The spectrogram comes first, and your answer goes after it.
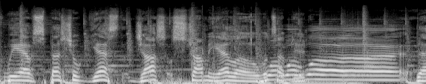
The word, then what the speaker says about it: Stramiello: I don't think I've ever in my entire adult life corrected someone on my name because there's Stramiello, with almost an O is the correct pronunciation.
